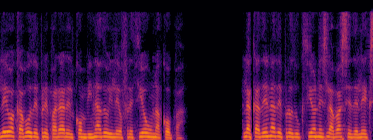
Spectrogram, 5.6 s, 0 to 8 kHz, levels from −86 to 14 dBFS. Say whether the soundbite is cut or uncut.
uncut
